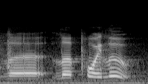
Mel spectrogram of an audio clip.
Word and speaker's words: le poilu: Le poilu. Did I say that right? I think they're called that because the French are a hairy lot. – Pretty good. And I was a French major, so I should know.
